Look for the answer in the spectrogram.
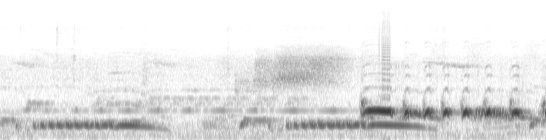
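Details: Local wild zebra dove singing as a lure for lazy doves: two long low trilled coos falling in pitch, followed by a rapid run of higher pulsed notes, with a short rush of noise between.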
